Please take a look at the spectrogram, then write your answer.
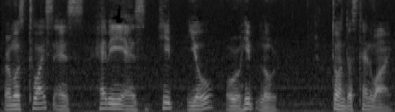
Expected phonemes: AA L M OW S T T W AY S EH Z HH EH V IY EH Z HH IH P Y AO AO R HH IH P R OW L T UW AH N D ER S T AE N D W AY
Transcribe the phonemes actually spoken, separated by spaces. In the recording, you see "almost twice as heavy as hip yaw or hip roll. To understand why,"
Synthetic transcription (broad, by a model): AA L M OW S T T W AY S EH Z HH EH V IY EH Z HH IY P Y AO AO R HH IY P L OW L T UW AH N D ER S T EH N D W AY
